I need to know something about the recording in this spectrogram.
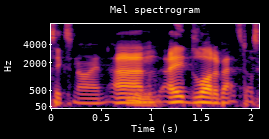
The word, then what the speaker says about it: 6ix9ine: yeah, it's pronounced 6ix9ine.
